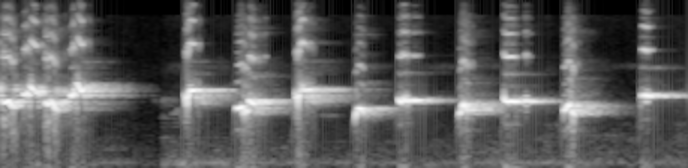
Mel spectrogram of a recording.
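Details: Sooty-headed bulbul in non-stop 'gacor full ropel' tutor song meant to rouse other bulbuls: clear whistled notes, some rising, others dipping, given singly about every half second after a brief opening flourish.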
